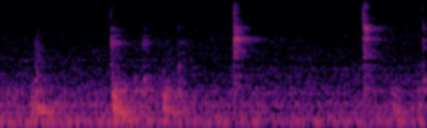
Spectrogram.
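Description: Whiteboard eraser rubbed across the board in several short strokes, heard as a few faint, irregular scuffs and ticks.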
